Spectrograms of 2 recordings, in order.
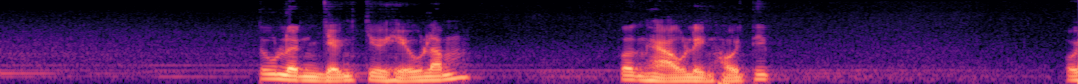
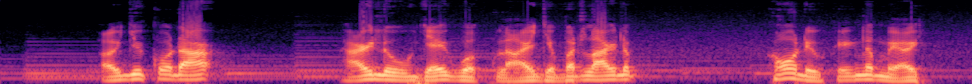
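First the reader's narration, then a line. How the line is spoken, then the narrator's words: Half-shouting. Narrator (Vietnamese): nói mà như hét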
